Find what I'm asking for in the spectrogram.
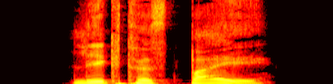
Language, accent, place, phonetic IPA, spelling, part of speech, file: German, Germany, Berlin, [ˌleːktəst ˈbaɪ̯], legtest bei, verb, De-legtest bei.ogg
- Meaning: inflection of beilegen: 1. second-person singular preterite 2. second-person singular subjunctive II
